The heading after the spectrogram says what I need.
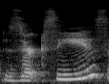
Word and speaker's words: Xerxes: Now this one is derived from the Persian name Xerxes, spelled X-E-R-X-E-S.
